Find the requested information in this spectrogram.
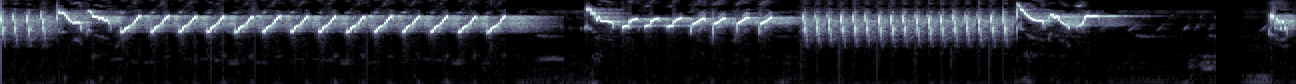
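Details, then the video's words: A Konin bird on a masteran (song-training) recording sings high, fast trilled phrases of rapidly repeated downslurred chips, broken by sharp upward whistles and short pauses, sustained and energetic throughout. "Masteran Konin Gacor Full Tembakan"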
